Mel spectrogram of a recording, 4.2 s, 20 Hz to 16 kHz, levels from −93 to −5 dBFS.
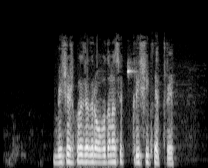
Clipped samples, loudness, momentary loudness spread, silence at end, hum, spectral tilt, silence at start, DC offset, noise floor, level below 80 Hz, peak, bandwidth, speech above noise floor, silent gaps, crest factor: under 0.1%; -16 LUFS; 10 LU; 0.7 s; none; -7 dB/octave; 1.05 s; under 0.1%; -72 dBFS; -56 dBFS; -2 dBFS; 6.6 kHz; 58 dB; none; 16 dB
